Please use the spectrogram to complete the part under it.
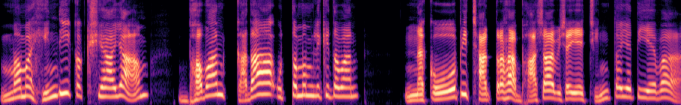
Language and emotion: Sanskrit, disgusted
